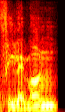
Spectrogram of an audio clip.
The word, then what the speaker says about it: Filemón: Alguien dijo Filemón que creo que es la pronunciación correcta.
